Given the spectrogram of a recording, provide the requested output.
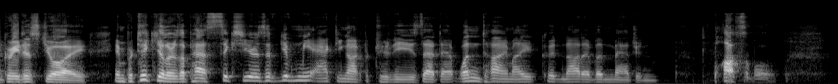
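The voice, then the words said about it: Poor imitation of another person's voice. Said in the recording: “That was so bad, I don't even want to even claim it was a Patrick Stewart imitation.”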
